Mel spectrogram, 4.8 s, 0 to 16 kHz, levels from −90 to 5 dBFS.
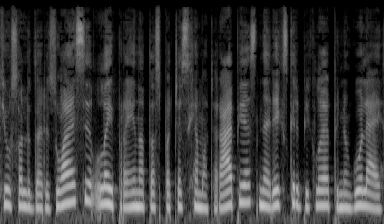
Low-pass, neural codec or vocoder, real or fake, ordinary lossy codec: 14.4 kHz; autoencoder, 48 kHz, 128 numbers a frame, DAC-VAE, trained on Japanese speech; fake; MP3, 64 kbps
